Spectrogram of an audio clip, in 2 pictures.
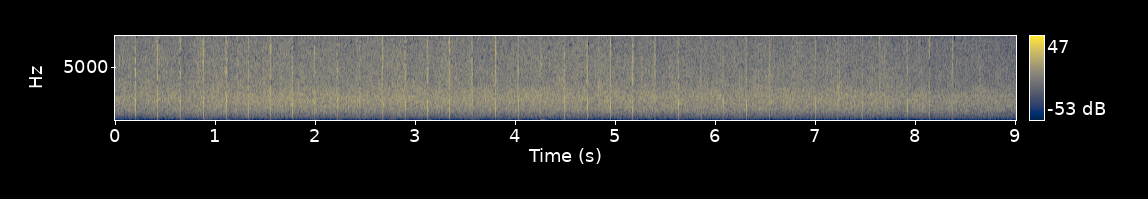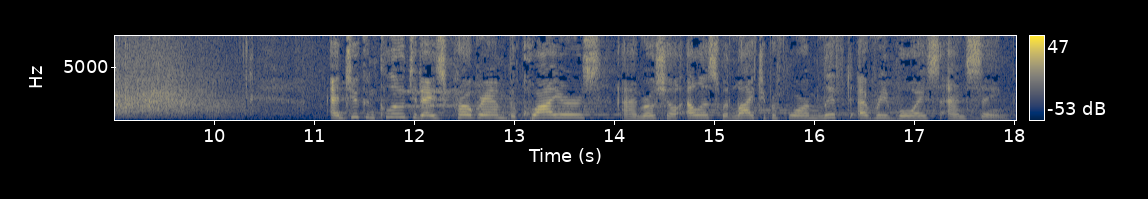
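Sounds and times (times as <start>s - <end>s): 
crowd applause: 0.0s - 10.3s
speech: 11.2s - 18.0s.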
